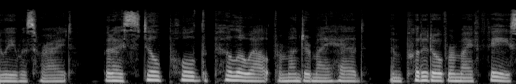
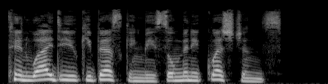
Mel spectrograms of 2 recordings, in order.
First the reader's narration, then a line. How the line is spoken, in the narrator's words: He laughed, though to take the sting out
